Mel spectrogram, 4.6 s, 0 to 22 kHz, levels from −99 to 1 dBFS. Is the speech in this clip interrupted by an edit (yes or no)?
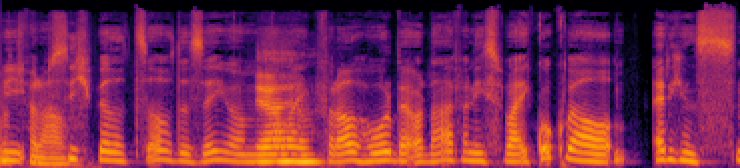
no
